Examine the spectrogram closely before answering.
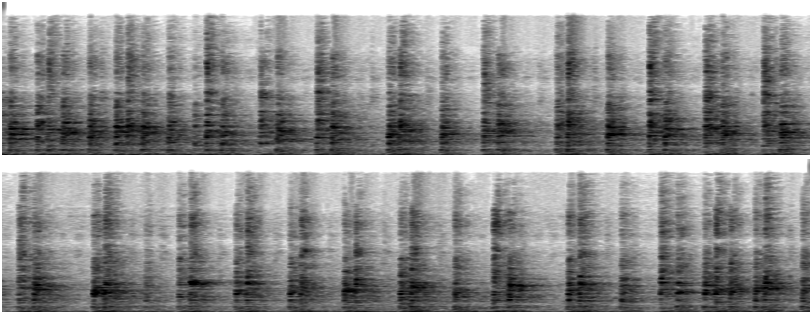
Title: Sporty first start after Rebuild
